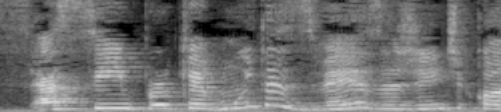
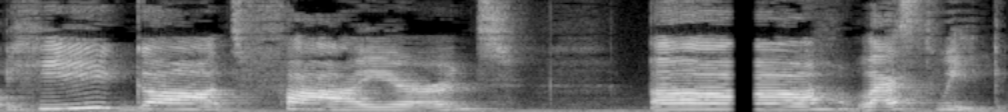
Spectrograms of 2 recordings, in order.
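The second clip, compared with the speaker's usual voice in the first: very slow, every word of "Fire can be fire" stretched; slow teaching example; much slower than usual. Shown as a demonstration. Teacher slows way down to explain "fire" to the class. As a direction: spell out "Fire can be fire" slowly for learners. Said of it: "fire também significa demitir".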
